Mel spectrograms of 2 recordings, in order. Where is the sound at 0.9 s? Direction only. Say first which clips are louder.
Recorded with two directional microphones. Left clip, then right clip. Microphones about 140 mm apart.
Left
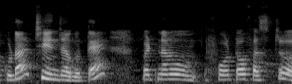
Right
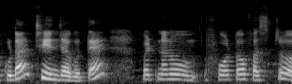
Right 4 dB; 25° right (ahead or behind).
